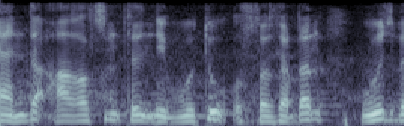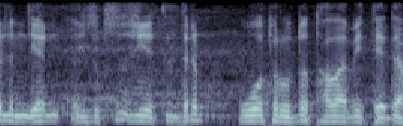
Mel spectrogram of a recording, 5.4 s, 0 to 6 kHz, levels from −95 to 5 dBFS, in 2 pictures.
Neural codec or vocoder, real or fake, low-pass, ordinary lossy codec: codec, 16 kHz, 4 kbps, FreqCodec, larger model; fake; 5.4 kHz; none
